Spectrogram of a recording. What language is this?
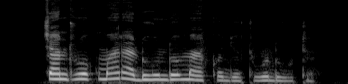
Luo (Kenya and Tanzania)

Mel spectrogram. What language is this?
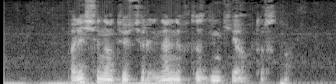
Belarusian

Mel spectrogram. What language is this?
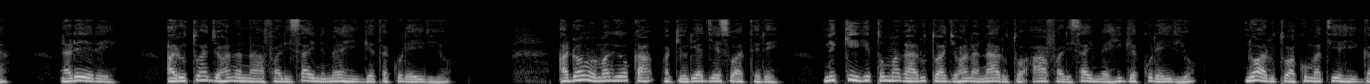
Kikuyu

